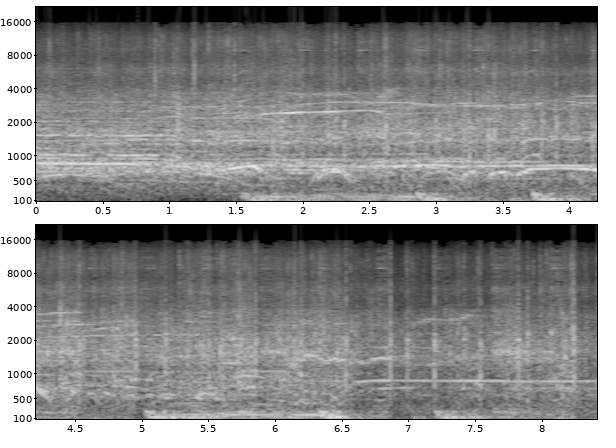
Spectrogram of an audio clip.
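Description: Concert audience cheering and whooping in a hall over the start of an electronic rock song, with deep bass notes pulsing in about one and a half seconds in.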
